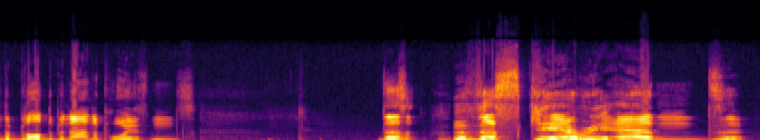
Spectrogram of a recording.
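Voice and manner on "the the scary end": drawn-out spooky close; slow it right down for effect; slow dramatic ending. Acted. Storyteller announcing the scary end slowly.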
